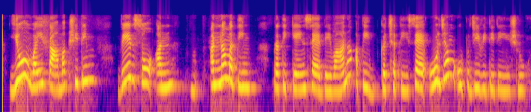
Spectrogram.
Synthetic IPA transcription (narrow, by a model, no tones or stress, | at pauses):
joːʋɐjt̪aːmɐkʃit̪im | ʋeːd̪soː | ɐnːɐmɐt̪im | pɾɐt̪ikeːnsɛd̪eːʋaːnɐpiɡɐt͡ʃʰɐt̪isɛːʔuːɾd͡ʒɐmupd͡ʒiːʋit̪it̪iʃluːk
